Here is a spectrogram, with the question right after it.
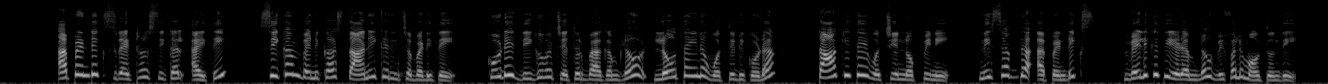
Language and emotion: Telugu, neutral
